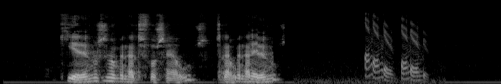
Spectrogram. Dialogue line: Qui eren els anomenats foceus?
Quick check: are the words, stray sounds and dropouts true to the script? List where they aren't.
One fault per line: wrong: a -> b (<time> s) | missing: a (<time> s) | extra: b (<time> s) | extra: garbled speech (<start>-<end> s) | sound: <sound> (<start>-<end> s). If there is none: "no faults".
extra: garbled speech (2.2-2.9 s)
sound: chirp (3.6-4.3 s)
